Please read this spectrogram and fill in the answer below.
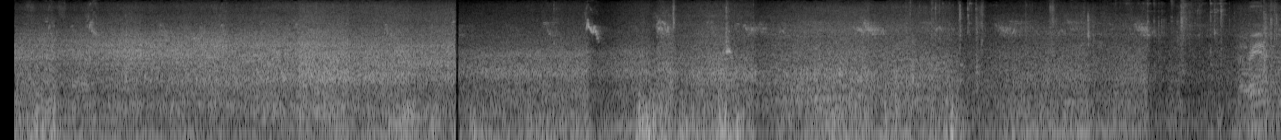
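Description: Outdoor street ambience: a steady rush of road and traffic noise that cuts off abruptly about four and a half seconds in, followed by quieter street ambience with a few short bird chirps.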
